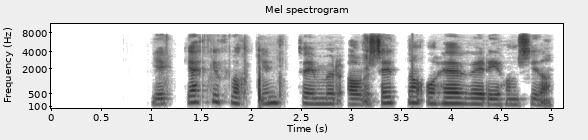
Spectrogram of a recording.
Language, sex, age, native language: Icelandic, female, 18-19, Icelandic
